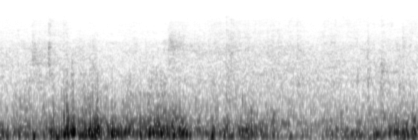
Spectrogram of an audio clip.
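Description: A man talks casually outdoors.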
